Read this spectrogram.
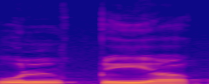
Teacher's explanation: قاف کو پر پڑھیں گے موٹا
